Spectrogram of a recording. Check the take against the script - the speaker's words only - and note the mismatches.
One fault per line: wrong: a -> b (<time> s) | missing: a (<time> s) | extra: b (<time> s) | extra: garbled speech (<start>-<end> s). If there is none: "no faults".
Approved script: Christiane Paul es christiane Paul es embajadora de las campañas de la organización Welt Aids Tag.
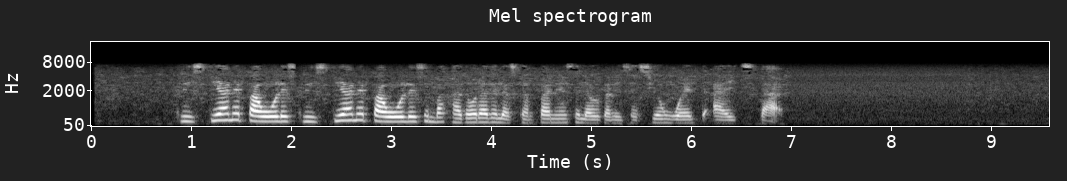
no faults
